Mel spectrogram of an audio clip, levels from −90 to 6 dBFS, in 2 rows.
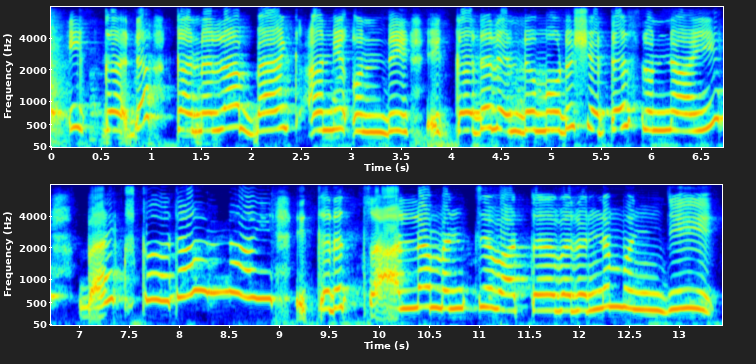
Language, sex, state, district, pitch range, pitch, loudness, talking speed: Telugu, female, Telangana, Nalgonda, 340-395 Hz, 375 Hz, -20 LUFS, 80 wpm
